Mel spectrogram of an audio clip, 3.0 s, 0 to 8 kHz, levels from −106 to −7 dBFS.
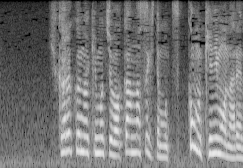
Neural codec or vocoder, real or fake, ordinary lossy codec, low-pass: none; real; none; none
